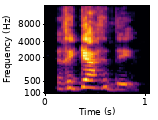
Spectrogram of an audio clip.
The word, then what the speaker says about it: regarder: Souvent, on le supprime à l'oral. Souvent, on ne le prononce pas à l'oral. Par exemple, regarder, vous pouvez prononcer regarder.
